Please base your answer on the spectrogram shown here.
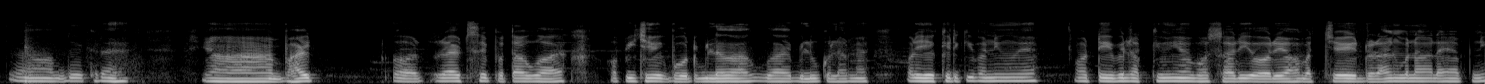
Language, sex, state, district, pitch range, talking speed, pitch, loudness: Hindi, male, Chhattisgarh, Raigarh, 140-150 Hz, 180 wpm, 145 Hz, -23 LUFS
